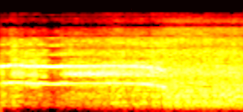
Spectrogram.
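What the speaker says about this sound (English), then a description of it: "That was one of Mrs. Webb's cockerels." A cockerel crows once just before dawn, a single drawn-out call that trails off, heard close and clear with no talk.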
